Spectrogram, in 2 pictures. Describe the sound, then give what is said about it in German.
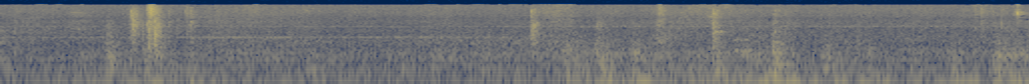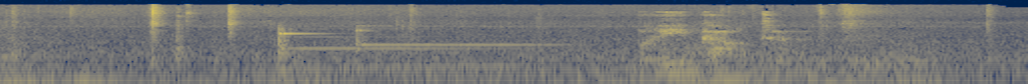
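A train rolls steadily along the rails with a deep, continuous rumble, scattered clicks and clacks from the track, and a brief high tone sounding partway through. “Man stellt sich das immer sehr einfach vor, so einen Zug zu fahren.”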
